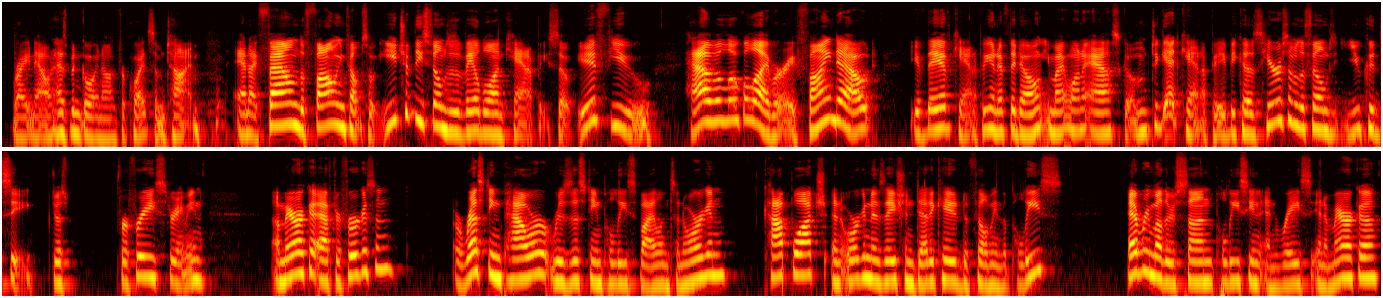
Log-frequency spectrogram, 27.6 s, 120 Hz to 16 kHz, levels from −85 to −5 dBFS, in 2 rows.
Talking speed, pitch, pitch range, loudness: 200 wpm, 205 Hz, 190-240 Hz, -31 LUFS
